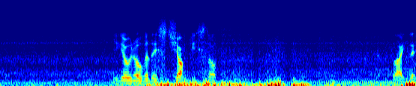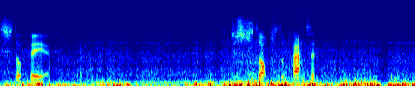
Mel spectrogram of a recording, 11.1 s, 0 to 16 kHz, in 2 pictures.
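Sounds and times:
motorcycle engine running: 0.0s - 11.0s
wind rumble on microphone: 2.0s - 11.0s.

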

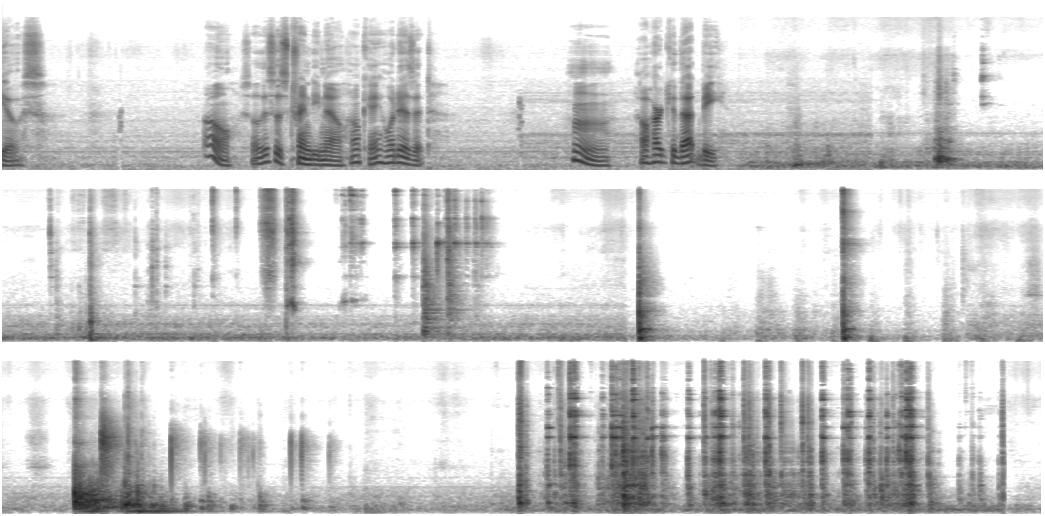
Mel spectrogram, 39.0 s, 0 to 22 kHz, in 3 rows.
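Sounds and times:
glass bottles clinking: 32.5s - 38.6s.

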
